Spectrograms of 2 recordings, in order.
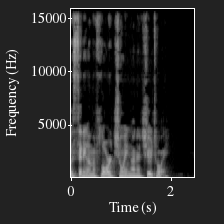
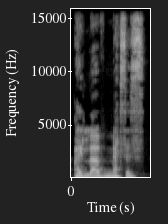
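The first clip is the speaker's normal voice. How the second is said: savoring it; much slower than usual. Acted. Custodian savoring messes.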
